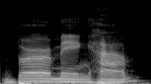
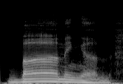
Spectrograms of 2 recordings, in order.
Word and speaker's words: Birmingham: to pronounce for sure so it's not Birmingham which you might hear an American say Birmingham but we say buring birmingam Birmingham let that sound at the end of Ming join to um Birmingham Birmingham Birmingham similar with Nottingham Nottingham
